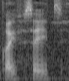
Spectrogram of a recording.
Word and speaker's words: glyphosate: So if you don't mind, I wanted to ask you about, okay, so you talked about glyphosates.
